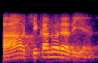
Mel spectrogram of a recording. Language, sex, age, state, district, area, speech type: Maithili, male, 30-45, Bihar, Begusarai, rural, conversation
